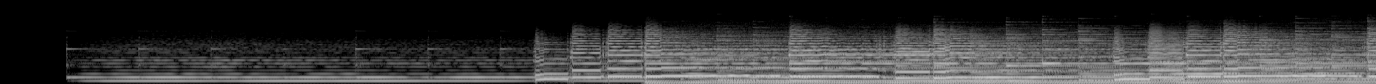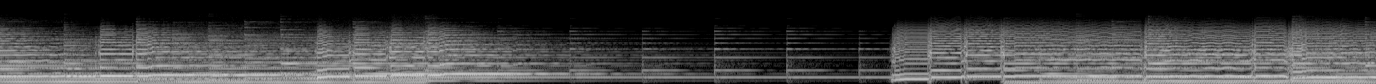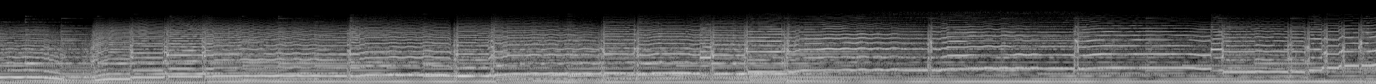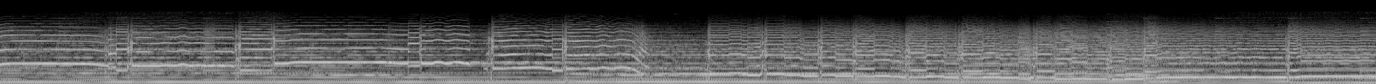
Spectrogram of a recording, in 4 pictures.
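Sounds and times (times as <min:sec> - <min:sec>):
instrumental music: 0:00.7 - 0:55.0.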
